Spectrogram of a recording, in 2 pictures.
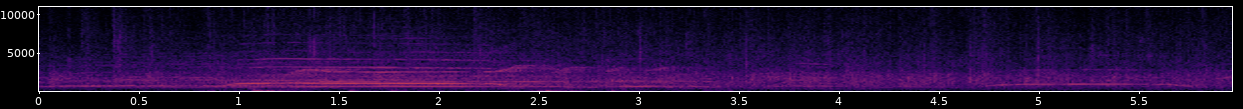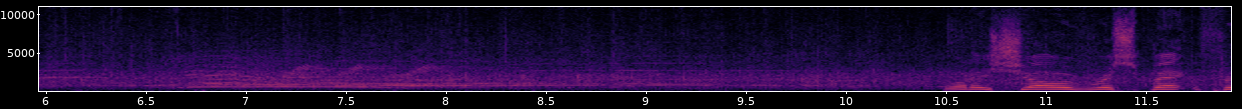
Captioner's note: cheers and applause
